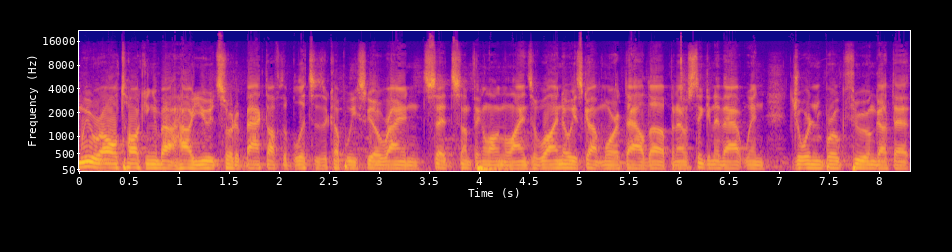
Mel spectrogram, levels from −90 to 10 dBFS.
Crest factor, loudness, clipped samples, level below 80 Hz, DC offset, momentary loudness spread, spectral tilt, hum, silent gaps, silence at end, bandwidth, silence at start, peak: 10 dB; -10 LUFS; 0.6%; -28 dBFS; under 0.1%; 5 LU; -4.5 dB/octave; none; none; 0 s; over 20 kHz; 0 s; 0 dBFS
